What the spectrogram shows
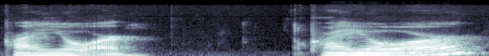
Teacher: from the the I diphthong into the O rounded of or I have a little extra gliding sound that sounds like a yeah or a Y sound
